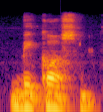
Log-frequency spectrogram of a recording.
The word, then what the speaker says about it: because: Ok, en este caso, bueno, tenemos nuestro be, que es decir, la pronunciamos como be, y este lo pronunciamos como cause, pero con Z.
